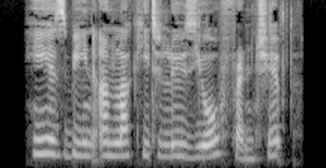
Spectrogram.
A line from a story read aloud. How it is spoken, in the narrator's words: replied Elizabeth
